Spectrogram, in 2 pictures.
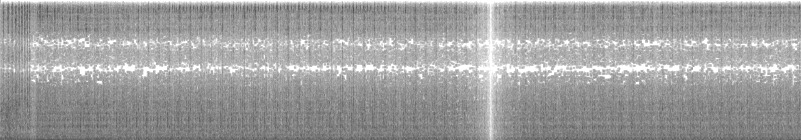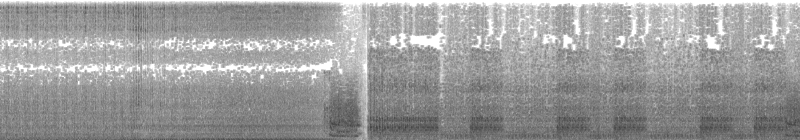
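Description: Diesel tractor engine running steadily, cutting out for an instant about seven seconds in, then revving up with a rising pitch. About seventeen seconds in it gives way to a different, evenly pulsing sound.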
